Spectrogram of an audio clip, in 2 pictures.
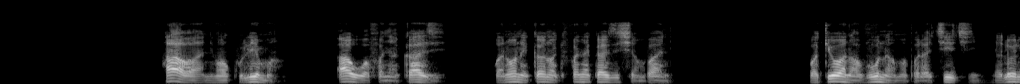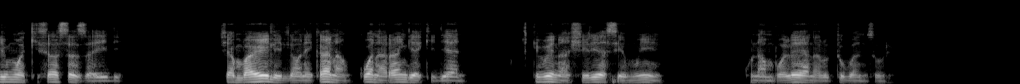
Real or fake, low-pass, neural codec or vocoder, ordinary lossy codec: fake; 7.2 kHz; codec, 16 kHz, 8 kbps, FreqCodec, larger model; Opus, 64 kbps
